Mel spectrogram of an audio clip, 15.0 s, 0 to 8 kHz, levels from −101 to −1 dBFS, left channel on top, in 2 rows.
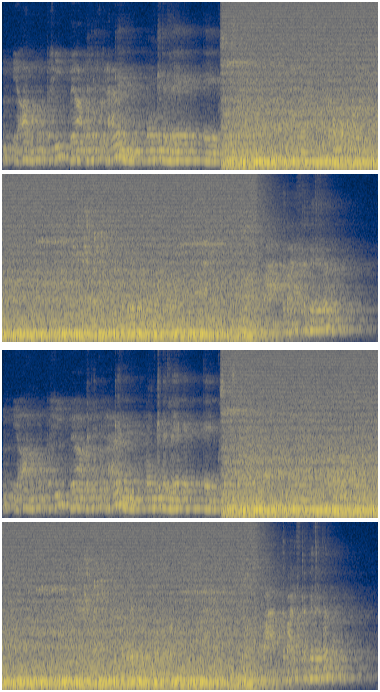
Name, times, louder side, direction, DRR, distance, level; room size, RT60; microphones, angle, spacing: voice 1, 0.0-2.5 5.7-7.4 10.4-10.5 11.3-12.9, equal, 30° left, 1 dB, 3.4 m, -30 dB
voice 2, 2.3-5.1 9.0-10.9 11.2-11.3 12.7-14.1, equal, 35° right, 1 dB, 4.9 m, -28 dB
sound 1, 4.4-12.6, equal, ahead, 2.8 m, -21 dB
27.5 x 23.5 x 8.3 m, 2.4 s
head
